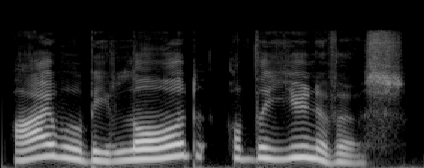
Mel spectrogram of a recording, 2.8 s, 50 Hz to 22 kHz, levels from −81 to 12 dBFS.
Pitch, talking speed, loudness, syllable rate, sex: 200 Hz, 150 wpm, -14 LUFS, 4.1 syllables/s, male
